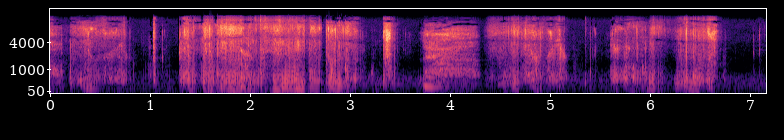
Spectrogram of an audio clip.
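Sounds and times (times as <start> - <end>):
loud wet slurping: 0.2 - 3.5, 4.4 - 6.8.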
